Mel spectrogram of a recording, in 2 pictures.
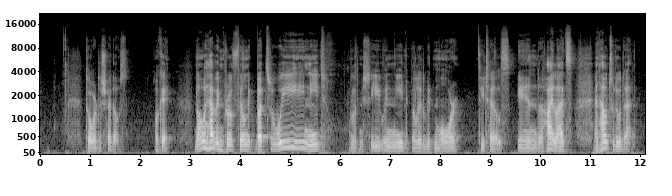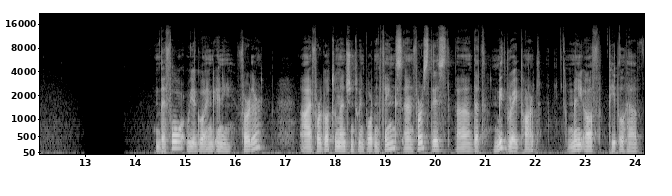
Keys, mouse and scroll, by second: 6.4-7.3 ctrl+scroll up 4, 10.3 ctrl+scroll down 2.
